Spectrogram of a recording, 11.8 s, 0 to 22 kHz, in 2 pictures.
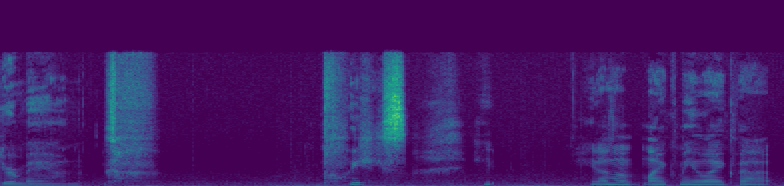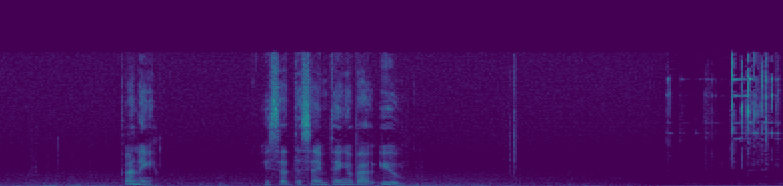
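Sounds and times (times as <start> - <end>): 
speech: 0.0 - 1.0, 2.6 - 3.8, 4.4 - 5.9, 6.8 - 7.2, 7.8 - 9.1
low steady rumble: 0.0 - 11.7
keys jangling while unlocking a door: 10.8 - 11.7.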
